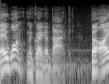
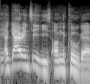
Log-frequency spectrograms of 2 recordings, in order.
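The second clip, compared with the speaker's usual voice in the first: ordinary talk, nothing marked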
